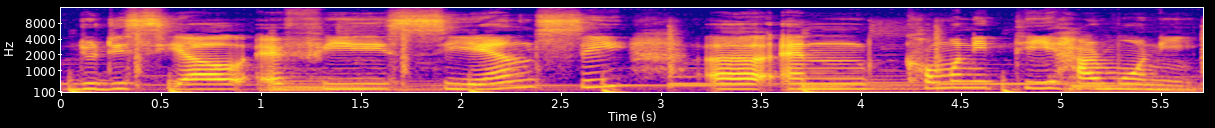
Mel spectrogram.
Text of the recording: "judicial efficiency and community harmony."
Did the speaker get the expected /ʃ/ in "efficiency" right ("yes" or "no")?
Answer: no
